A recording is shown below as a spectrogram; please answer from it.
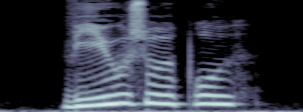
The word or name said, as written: virusudbrud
